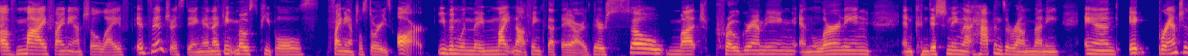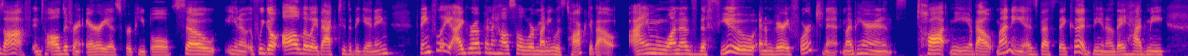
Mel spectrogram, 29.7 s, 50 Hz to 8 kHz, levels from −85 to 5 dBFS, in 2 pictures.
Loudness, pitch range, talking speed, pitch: -24 LUFS, 160-200 Hz, 190 wpm, 180 Hz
